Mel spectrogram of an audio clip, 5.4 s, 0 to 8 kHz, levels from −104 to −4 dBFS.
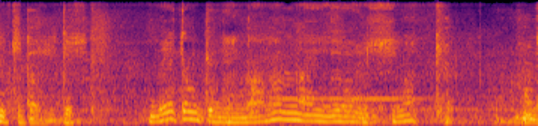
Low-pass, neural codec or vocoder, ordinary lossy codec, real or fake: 7.2 kHz; codec, 44.1 kHz, 3.4 kbps, Pupu-Codec; Opus, 64 kbps; fake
